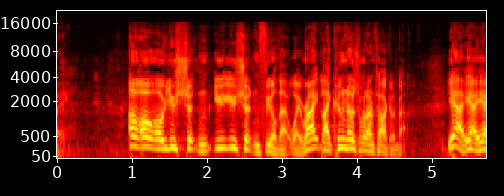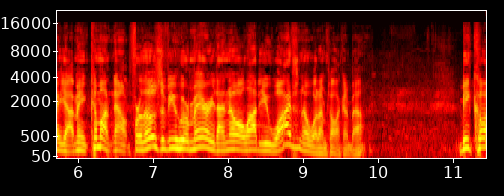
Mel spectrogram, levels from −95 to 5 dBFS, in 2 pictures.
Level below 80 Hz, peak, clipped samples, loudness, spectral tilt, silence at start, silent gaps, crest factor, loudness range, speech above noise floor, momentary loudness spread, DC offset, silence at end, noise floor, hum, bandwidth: -62 dBFS; -10 dBFS; under 0.1%; -27 LUFS; -4.5 dB/octave; 0 s; none; 18 dB; 3 LU; 36 dB; 8 LU; under 0.1%; 0 s; -62 dBFS; none; 16 kHz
